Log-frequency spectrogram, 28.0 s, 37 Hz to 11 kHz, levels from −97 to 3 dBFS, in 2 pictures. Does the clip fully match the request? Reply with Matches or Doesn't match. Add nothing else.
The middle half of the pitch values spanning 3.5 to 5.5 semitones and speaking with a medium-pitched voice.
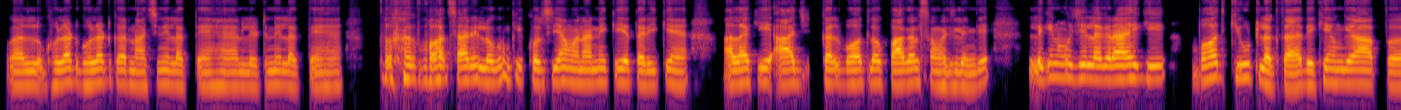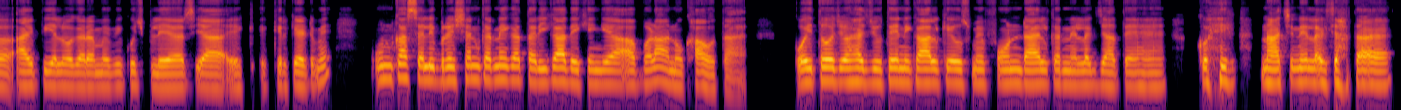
Doesn't match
